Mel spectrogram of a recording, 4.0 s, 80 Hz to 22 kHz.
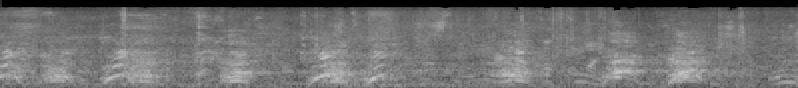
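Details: A Central Asian Shepherd Dog club show held in Kyiv (Krasylivka), Ukraine, in September 2019; bursts of two or three harsh barks repeated, mixed with speech from people at the ring.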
